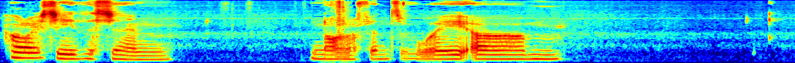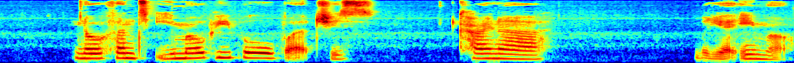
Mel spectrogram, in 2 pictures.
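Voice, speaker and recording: Speaking as an animation creator, a woman makes a casual, unscripted announcement, halting and scatterbrained and often cutting herself off. Her husky, breathy voice is fairly high, steady and darkish in tone.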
